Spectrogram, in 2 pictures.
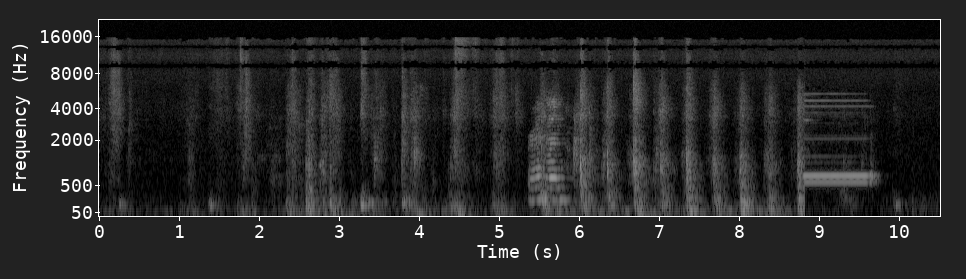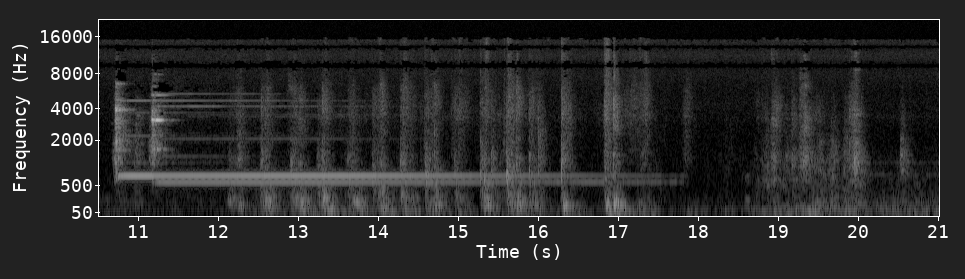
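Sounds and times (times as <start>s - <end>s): two-tone doorbell chime: 8.8s - 9.7s, 10.7s - 17.7s.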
